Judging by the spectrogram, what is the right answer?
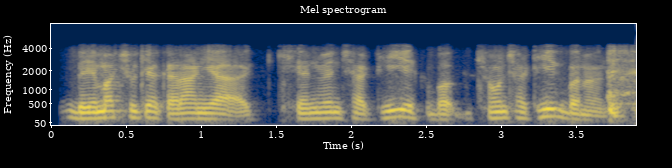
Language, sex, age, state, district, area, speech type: Kashmiri, male, 18-30, Jammu and Kashmir, Anantnag, rural, conversation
